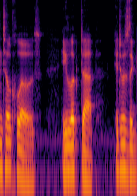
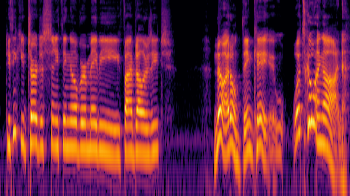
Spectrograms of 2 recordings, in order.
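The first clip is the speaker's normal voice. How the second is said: wheedling then confused; 10 semitones higher, 5 dB louder than usual. Acted. Haggle, clerk confused.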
